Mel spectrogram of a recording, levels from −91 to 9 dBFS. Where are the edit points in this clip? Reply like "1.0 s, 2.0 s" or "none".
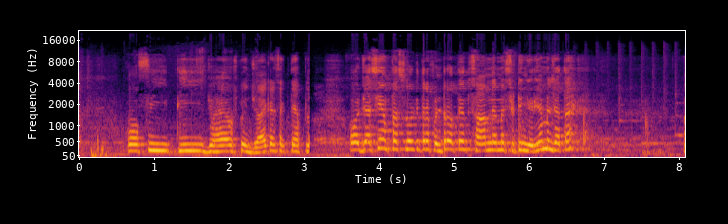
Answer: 3.1 s

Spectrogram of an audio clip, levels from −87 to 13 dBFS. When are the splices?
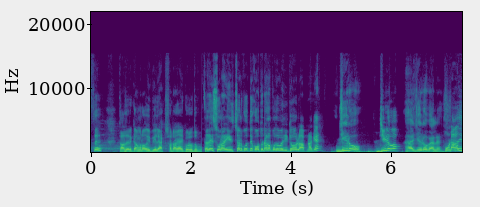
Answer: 2.2 s

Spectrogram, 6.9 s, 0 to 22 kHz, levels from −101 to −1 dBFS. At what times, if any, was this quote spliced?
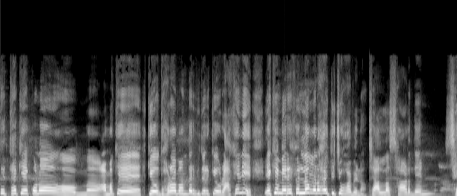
2.1 s, 5.5 s

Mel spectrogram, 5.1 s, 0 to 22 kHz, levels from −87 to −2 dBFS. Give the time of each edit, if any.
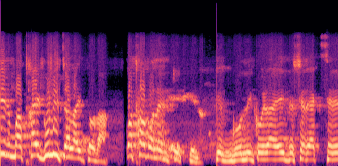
3.2 s

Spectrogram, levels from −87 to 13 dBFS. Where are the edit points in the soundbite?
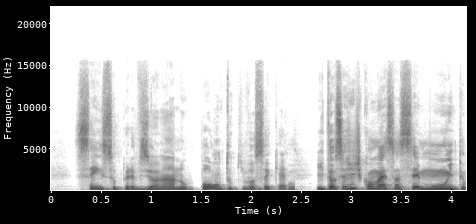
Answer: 2.4 s

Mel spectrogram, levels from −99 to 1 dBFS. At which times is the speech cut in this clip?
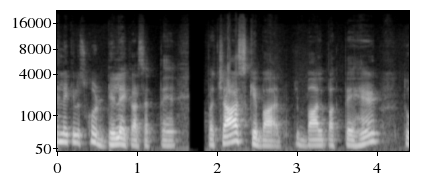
1.7 s

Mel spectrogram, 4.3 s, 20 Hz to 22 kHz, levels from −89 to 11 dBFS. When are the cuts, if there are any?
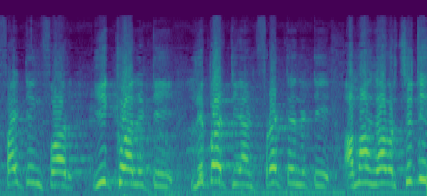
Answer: none

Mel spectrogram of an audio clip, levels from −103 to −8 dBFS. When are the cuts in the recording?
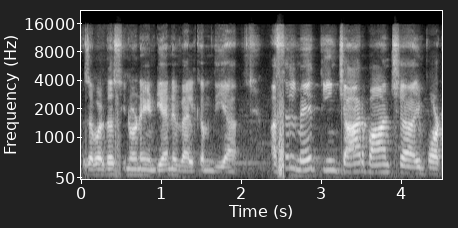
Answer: none

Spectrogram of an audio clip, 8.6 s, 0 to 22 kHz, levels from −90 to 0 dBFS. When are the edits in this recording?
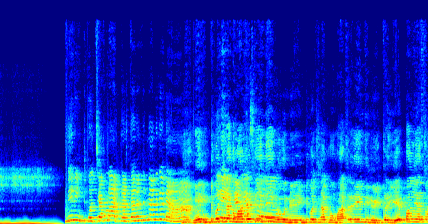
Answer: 1.2 s

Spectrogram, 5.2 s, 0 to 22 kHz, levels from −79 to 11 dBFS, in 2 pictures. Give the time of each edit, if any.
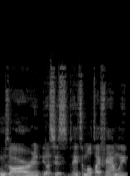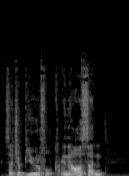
2.6 s

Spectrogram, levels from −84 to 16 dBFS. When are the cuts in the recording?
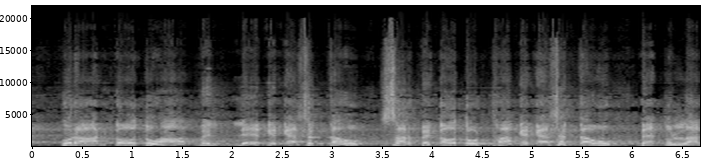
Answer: none

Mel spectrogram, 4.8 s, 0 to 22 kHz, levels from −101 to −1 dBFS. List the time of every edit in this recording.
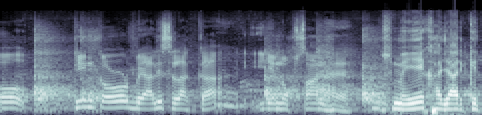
3.9 s

